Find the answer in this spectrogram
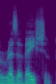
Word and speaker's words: reservation: table is reserved uh the most difficult thing here is to remember where to put the stress reservation reservation so we have a long ver reservation but re reserved reserved reserved along for the second syllable reservation reserved reservation reserved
